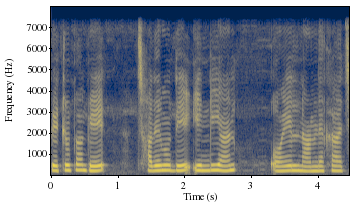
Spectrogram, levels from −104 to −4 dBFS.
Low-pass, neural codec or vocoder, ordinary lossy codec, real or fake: 7.2 kHz; codec, 44.1 kHz, 3.4 kbps, Pupu-Codec; none; fake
